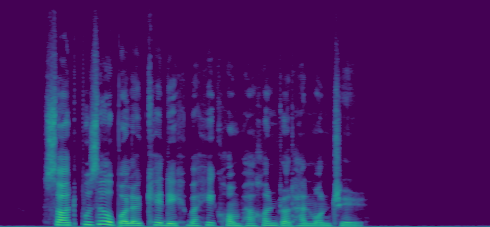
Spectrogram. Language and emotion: Assamese, neutral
